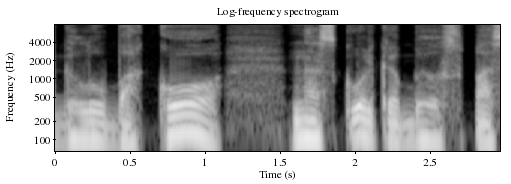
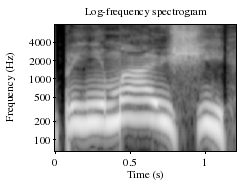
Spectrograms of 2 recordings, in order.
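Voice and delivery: shouted call; 11 semitones higher than usual. A narrator's reading. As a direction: yell the name with all your strength. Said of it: "закричал я изо всех сил".

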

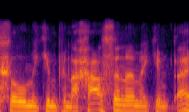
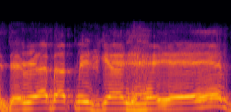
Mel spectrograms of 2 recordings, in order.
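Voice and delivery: slow quoted voice; 3 semitones higher, much slower than usual. Retold or imitated. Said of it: "Sagt er".

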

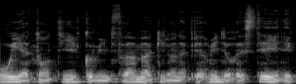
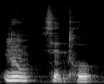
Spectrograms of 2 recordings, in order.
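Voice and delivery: high, loud burst of hilarity; amused outburst; 9 semitones higher, 8 dB louder, slower than usual. A narrator's reading. Queen mocking the secret ambassador story, amused outburst. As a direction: exclaim as if overcome with mirth. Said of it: "fit-elle en riant".

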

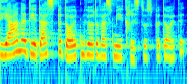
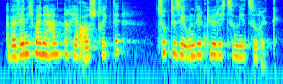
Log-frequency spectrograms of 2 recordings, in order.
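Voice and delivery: ordinary delivery

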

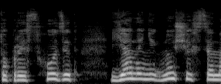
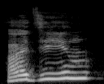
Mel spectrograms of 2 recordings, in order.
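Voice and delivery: high, confident call; firm countdown; 5 semitones higher than usual. A narrator's reading. General counting down to the attack, firm and confident. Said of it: "Голос звучал очень твёрдо и уверенно".

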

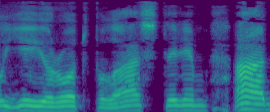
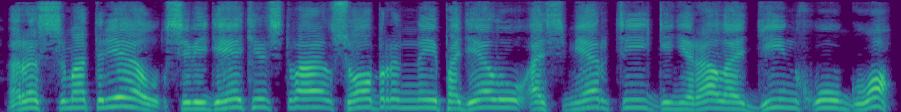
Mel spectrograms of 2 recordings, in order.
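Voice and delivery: raised, measured proclamation; formal verdict reading; 6 semitones higher, 4 dB louder than usual. Acted. Judge reads court verdict.

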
